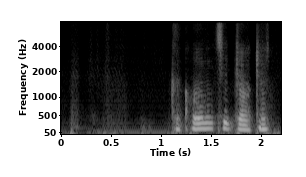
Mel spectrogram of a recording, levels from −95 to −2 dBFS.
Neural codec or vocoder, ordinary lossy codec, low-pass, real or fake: codec, 16 kHz, 0.5 kbps, FreqCodec, smaller model; none; none; fake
